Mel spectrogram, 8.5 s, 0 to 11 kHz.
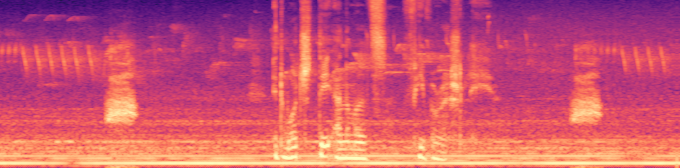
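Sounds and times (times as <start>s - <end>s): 
low steady hum: 0.0s - 8.4s
crow cawing in an old beech tree: 1.4s - 1.8s, 7.2s - 7.7s
speech: 3.7s - 6.1s.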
